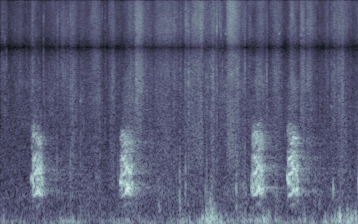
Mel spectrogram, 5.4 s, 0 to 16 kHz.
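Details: Leashed boar-hunting dog Garuo, 22 months old, on the trail of wild boar, gives four clear, separate barks at uneven intervals, with rustling and handling noise in between.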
